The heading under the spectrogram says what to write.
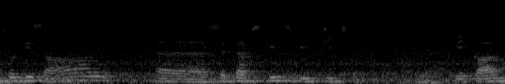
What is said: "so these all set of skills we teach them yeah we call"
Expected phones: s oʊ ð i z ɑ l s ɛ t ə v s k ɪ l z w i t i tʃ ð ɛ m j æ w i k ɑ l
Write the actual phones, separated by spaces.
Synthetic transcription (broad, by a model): s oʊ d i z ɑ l s ɛ t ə p s k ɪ l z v i t i tʃ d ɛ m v i k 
